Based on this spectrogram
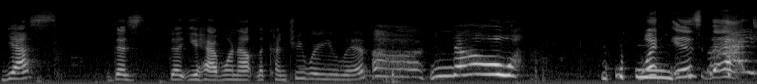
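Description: A woman speaks very slowly in a high pitch with very wide pitch swings. Her loudness swings widely, over light background noise. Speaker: library storyteller host. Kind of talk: puppet show dialogue for children. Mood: playful, warm.

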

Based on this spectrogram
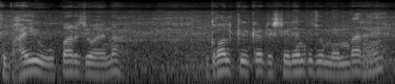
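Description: At a moderate pace, a man speaks with fairly high pitch and ordinary pitch variation over clear background noise.

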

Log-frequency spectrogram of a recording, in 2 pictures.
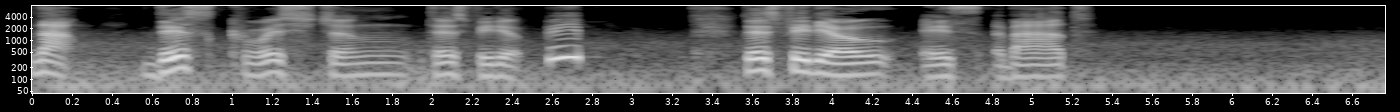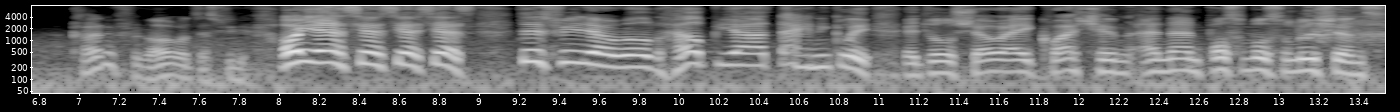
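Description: A man talks at a moderate pace with very wide pitch swings, big swings in loudness and long, frequent pauses. The sound is dry with no echo. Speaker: channel host. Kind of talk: casual vlog chat. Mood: playful, joking. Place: open country. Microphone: phone near.

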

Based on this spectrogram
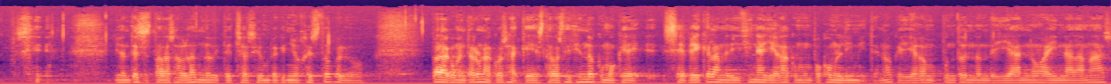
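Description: In a fairly low, monotone voice with flat intonation, a man speaks at a very fast pace. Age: 40s. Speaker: physicist and panel moderator; panel moderator. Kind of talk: panel moderation. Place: hall.

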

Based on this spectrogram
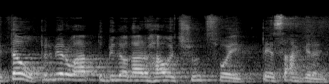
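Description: With a Brazilian accent, the speaker sounds animated, using lively intonation over audible room echo. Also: man. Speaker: motivational YouTuber. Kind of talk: motivational talk. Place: home room.

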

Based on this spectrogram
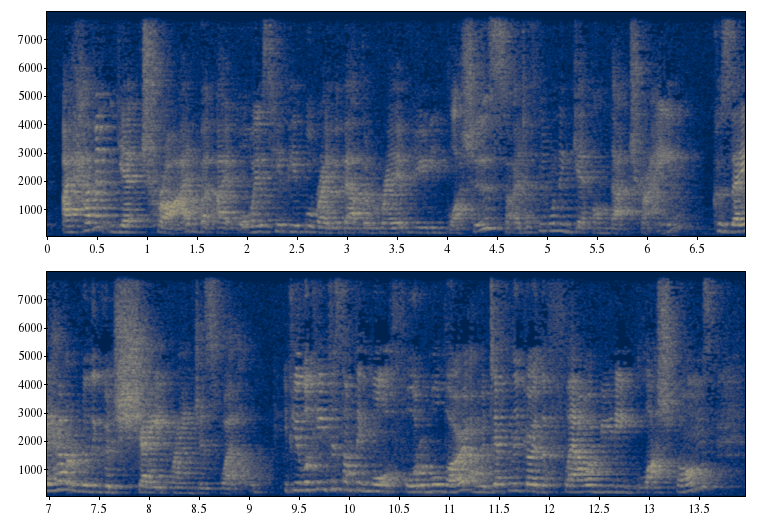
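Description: In a room with strong echo, a woman speaks at a fairly quick pace with hardly any pauses and ordinary pitch variation. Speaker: beauty vlogger. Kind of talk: casual vlog chat. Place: home room.

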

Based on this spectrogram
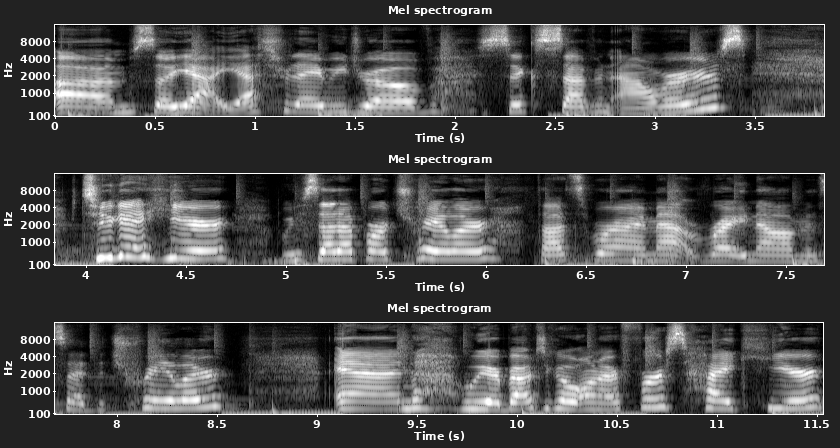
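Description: A woman speaks in a raised, projected voice at a moderate pace. Faint music plays in the background. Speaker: travel vlogger. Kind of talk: casual vlog chat. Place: home room. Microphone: phone near.

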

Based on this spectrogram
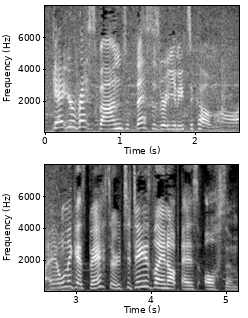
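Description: With clear music in the background and a dry sound with no echo, a woman in a Scottish accent talks at a fairly quick pace in an upbeat tone, her high pitch swinging very widely and hardly any pauses between her words. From Glasgow, Scotland. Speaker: actress and presenter. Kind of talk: festival presenting to camera. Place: tent.

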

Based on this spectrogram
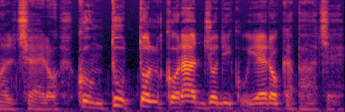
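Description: In a solemn, menacing tone, a man speaks at a fairly slow pace, his medium-pitched voice somewhat breathy. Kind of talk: horror audiobook narration. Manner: first-person dark storytelling, solemn and brooding, with an ominous, menacing tone.

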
